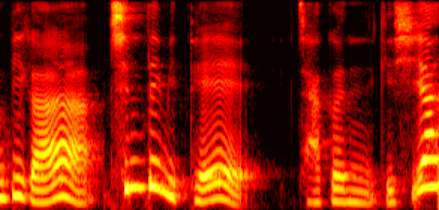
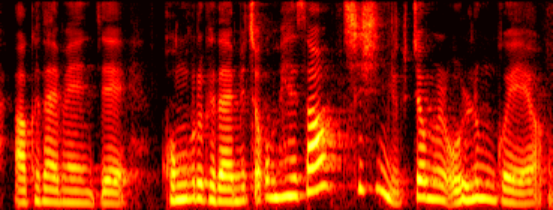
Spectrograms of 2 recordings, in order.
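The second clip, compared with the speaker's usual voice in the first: ordinary talk, nothing marked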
